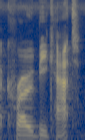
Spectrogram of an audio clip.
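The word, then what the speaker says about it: Crowbcat: video on the topic it's pronounced uh crowbee cat you ever [ __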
